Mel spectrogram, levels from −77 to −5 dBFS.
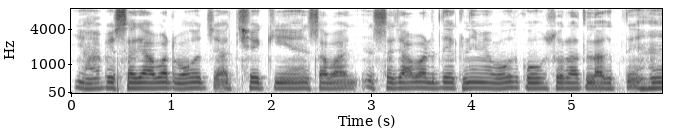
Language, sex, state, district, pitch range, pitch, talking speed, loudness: Maithili, male, Bihar, Samastipur, 140-150 Hz, 145 Hz, 140 wpm, -28 LUFS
